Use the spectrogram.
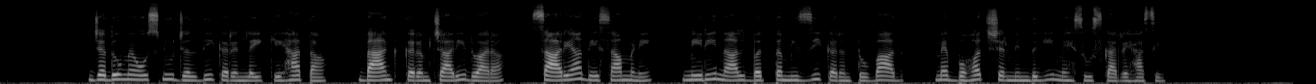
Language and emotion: Punjabi, sad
